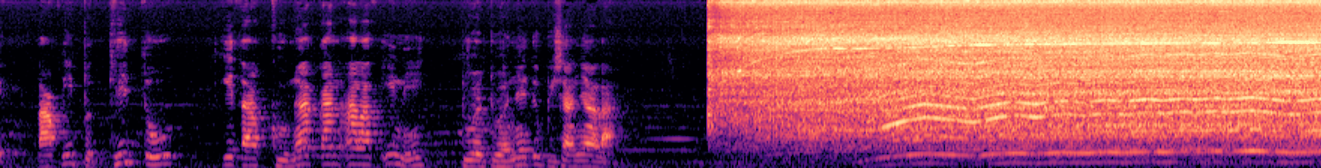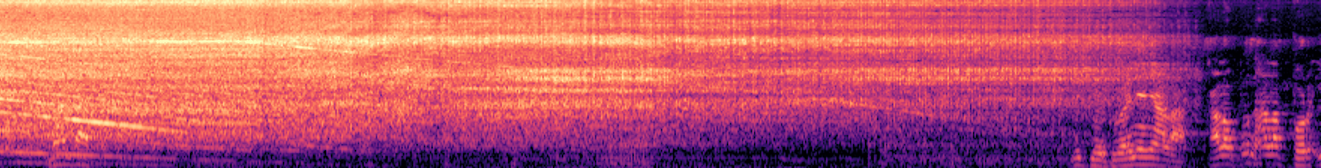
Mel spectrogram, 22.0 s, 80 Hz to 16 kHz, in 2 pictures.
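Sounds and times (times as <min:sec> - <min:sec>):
electric planer motor whine: 0:05.9 - 0:19.1
angle grinder whine: 0:05.9 - 0:21.1.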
